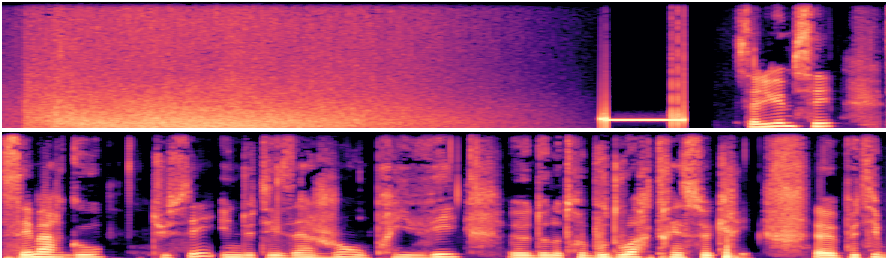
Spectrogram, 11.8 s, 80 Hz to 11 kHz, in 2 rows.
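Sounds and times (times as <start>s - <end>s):
ocean surf: 0.0s - 3.6s
answering machine electronic beep: 4.0s - 4.6s
speech: 5.0s - 11.7s.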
